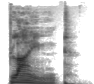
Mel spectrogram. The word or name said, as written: प्लाइंट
